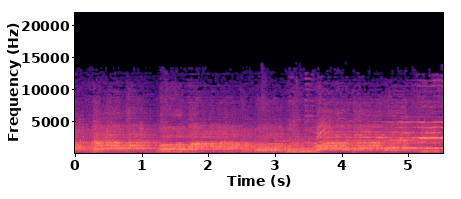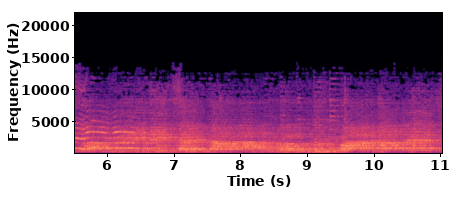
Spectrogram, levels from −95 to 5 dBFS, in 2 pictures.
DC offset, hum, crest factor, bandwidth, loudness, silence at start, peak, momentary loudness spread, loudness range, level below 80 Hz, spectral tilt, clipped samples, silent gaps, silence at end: under 0.1%; none; 14 dB; 14 kHz; -21 LUFS; 0 s; -8 dBFS; 4 LU; 1 LU; -74 dBFS; -1.5 dB/octave; under 0.1%; none; 0 s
